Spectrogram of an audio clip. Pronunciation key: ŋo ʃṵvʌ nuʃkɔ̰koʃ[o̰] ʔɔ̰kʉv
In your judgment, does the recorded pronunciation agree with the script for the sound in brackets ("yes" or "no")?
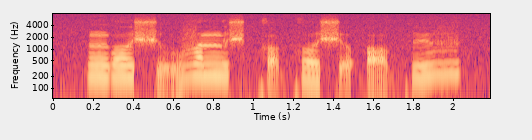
yes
